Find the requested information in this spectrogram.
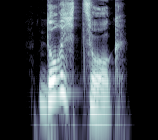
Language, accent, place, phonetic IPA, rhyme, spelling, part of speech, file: German, Germany, Berlin, [ˌdʊʁçˈt͡soːk], -oːk, durchzog, verb, De-durchzog.ogg
- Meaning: first/third-person singular dependent preterite of durchziehen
